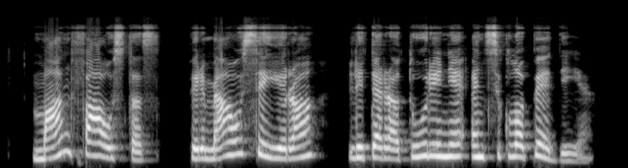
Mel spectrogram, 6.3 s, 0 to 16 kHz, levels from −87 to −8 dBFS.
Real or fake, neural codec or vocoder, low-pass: real; none; 10.8 kHz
